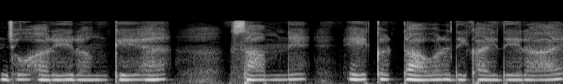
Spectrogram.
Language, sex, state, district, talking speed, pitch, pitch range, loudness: Hindi, female, Jharkhand, Deoghar, 125 wpm, 215 Hz, 210-225 Hz, -18 LUFS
